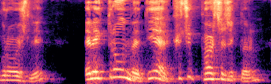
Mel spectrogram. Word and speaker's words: Broglie: Broglie, okunuşu Broglie, elektron ve diğer küçük parçacıkların hem tanecik hem de dalga özelliği olduğunu önerdi.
